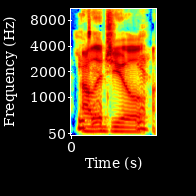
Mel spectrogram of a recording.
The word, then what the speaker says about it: Alagille: So you said you started working with the Alagille. Did I say that right? – Yeah. – Alagille yeah.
